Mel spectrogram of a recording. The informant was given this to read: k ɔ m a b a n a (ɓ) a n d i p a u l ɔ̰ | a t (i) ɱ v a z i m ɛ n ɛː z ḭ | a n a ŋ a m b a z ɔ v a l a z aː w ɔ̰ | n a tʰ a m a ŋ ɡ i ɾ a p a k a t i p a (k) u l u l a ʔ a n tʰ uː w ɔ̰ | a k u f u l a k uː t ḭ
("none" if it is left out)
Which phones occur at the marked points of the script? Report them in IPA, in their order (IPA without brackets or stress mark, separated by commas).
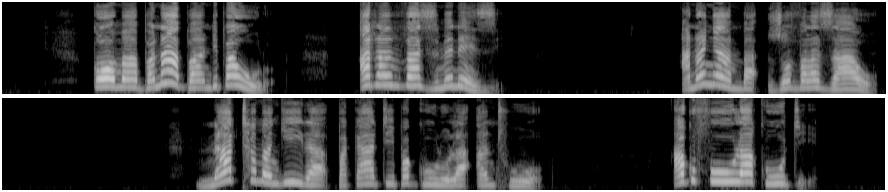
b, a, ɡ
